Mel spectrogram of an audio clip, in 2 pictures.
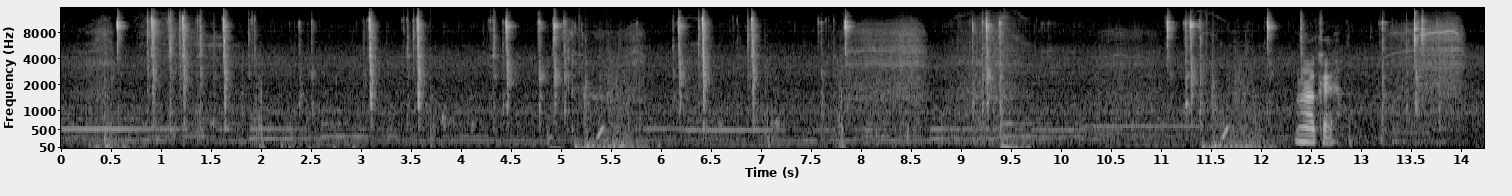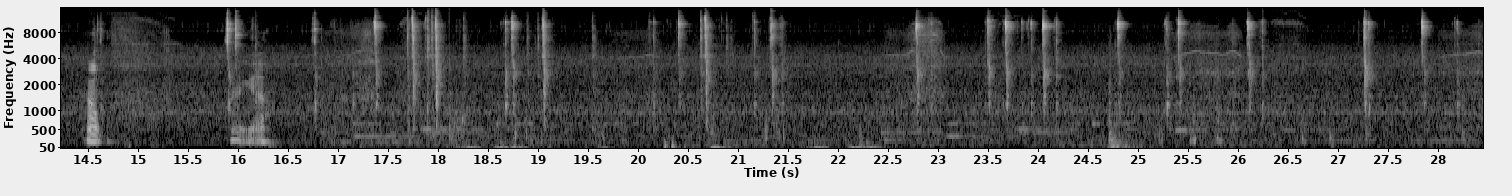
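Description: Short game sound effects click and chime.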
